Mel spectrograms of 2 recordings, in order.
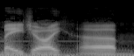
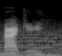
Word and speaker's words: Magi: Yes, it is pronounced Magi. Apparently. I always used to say Maggie, but isn't that the Simpsons character?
